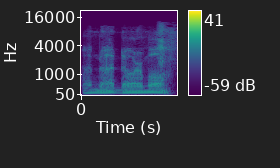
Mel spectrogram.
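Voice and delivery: put-on under-breath grunt. Retelling a film scene, Ben Affleck replying, imitating him grunting under his breath. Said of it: "grunting under his breath".

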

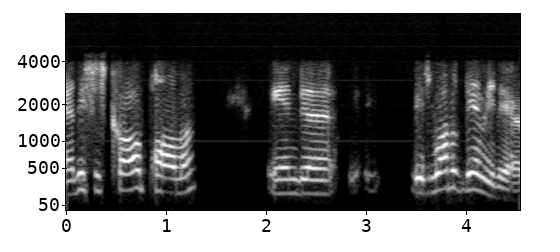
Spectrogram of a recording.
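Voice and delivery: very high voice. Speaker retells someone introducing themselves, imitating a very high voice. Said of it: "a very high voice saying".

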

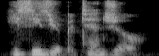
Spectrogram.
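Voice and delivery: low, hushed, quiet sensitive bro voice. Playing a character in a scene, in a low, quiet sensitive bro voice. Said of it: "dropped to like a really super low, quiet, like ultimate sensitive bro voice".

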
